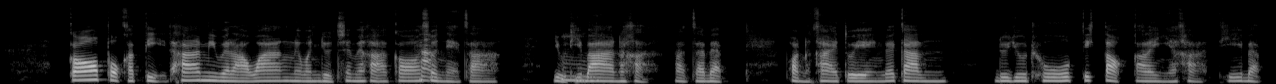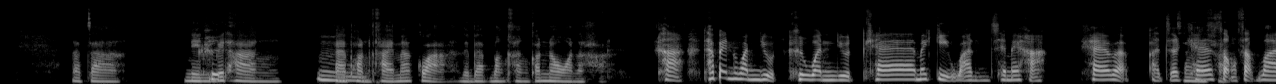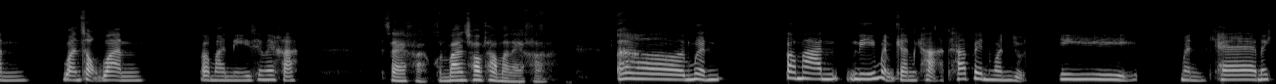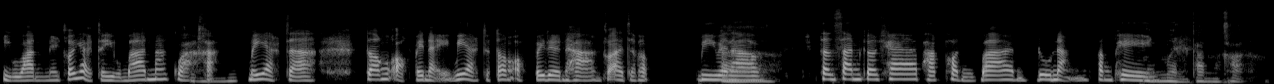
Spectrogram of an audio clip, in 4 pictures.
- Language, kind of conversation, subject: Thai, unstructured, คุณจัดการเวลาว่างในวันหยุดอย่างไร?
- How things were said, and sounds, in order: tapping; other background noise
